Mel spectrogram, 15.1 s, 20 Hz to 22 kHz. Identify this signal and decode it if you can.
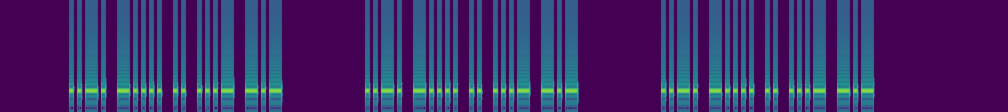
Morse code, heard as a keyed tone, about 20 wpm, 700 Hz. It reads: F6IVK F6IVK F6IVK
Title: DXCC-100 Call Signs - 5 Characters - Repeated 3x - 20wpm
